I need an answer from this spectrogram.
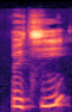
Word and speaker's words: petit: Petit, on ne prononce pas le T.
